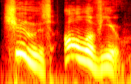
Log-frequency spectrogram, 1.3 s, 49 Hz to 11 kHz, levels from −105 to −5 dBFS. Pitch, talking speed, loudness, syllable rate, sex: 205 Hz, 180 wpm, -14 LUFS, 4.4 syllables/s, female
